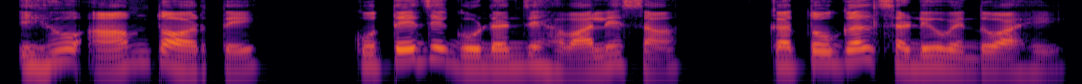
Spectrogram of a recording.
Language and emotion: Sindhi, neutral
